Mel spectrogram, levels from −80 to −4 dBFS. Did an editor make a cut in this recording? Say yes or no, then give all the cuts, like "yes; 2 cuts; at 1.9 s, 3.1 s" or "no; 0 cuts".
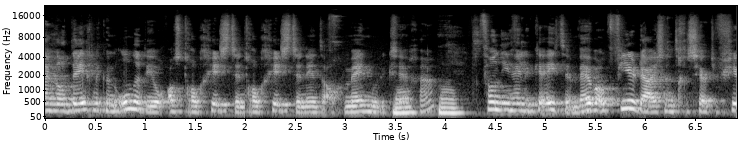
yes; 1 cut; at 2.0 s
